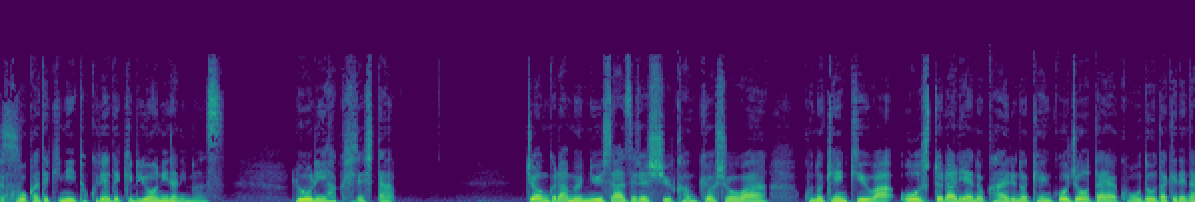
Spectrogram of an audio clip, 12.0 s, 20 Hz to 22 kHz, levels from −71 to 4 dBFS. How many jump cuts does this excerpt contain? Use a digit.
0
